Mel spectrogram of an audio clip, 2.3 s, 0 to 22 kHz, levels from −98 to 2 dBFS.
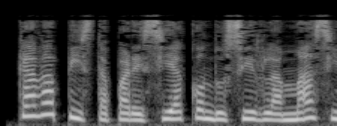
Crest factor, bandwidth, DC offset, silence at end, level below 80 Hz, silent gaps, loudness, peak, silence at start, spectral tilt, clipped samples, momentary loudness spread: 14 dB; 13.5 kHz; under 0.1%; 0 s; -62 dBFS; none; -23 LUFS; -10 dBFS; 0.1 s; -4.5 dB/octave; under 0.1%; 3 LU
